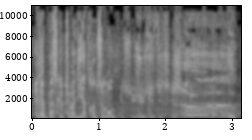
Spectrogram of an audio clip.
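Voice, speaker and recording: An actor playing a petty, cowardly thug who bullies and then whines when cornered. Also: male voice, very high voice, wildly swooping pitch, fast talker, a crowd in the background, heavily acted. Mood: whiny.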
